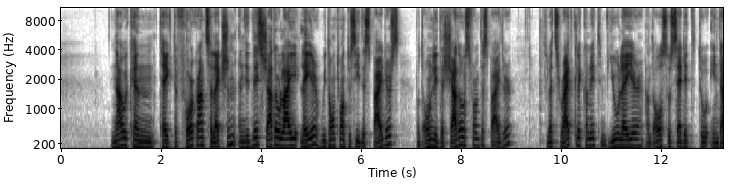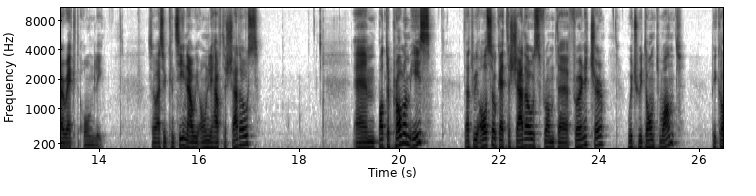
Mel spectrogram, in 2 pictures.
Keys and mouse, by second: 2.4 click, 9.4-13.1 right drag, 15.1-15.5 shift+middle drag, 16.7 click, 19.1 shift+middle click, 26.3 click.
